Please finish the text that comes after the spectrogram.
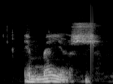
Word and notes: Emmaus: Southern England; /ɪˈmeɪ.əs/

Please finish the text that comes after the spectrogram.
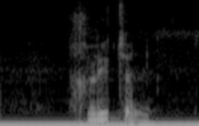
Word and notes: gluten: American English; /ˈɡluːtən/; [ˈɡluːʔn̩]

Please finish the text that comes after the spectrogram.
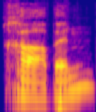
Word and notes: Raben: /ˈʁaːbn̩/

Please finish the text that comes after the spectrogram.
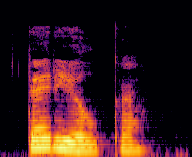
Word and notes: тарелка: /tɐˈrʲelkə/; tarelka

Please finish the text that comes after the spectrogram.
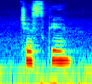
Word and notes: tchèque: [tʃɛk]; France

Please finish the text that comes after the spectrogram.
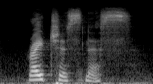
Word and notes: vertu: France; [vɛʁ.ty]

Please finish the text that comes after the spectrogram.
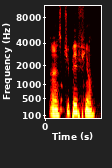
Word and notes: drug: British English; /dɹʌɡ/; American English; [d͡ʒɹʌɡ]

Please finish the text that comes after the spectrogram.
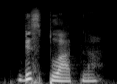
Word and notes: бесплатно: /bʲɪspˈlatnə/

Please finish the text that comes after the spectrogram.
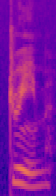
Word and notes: wünschen: /ˈvʏn.ʃən/

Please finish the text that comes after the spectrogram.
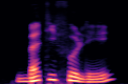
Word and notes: batifoler: France; [ba.ti.fɔ.le]

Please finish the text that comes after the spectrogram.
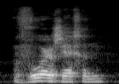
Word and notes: voorzeggen: /ˈvoːrˌzɛ.ɣə(n)/

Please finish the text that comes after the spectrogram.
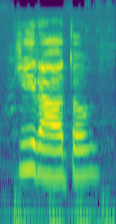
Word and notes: turned: American English; /tɝnd/

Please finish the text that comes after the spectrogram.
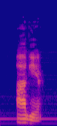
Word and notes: land: /lænd/

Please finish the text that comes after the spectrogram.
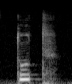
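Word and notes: mûre: Canadian French; /myʁ/

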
